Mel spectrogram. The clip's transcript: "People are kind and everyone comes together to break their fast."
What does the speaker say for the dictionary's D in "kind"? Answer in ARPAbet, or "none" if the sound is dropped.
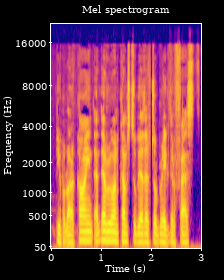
D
